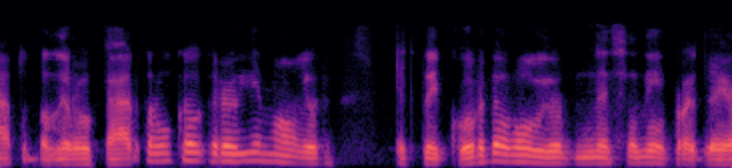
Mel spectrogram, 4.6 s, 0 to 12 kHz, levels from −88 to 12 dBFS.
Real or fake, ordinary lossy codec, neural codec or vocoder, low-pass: fake; Opus, 32 kbps; codec, 16 kHz, 1 kbps, FreqCodec, larger model; 7.2 kHz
